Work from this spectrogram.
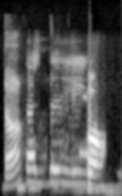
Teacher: जबान को हमने ऊपर सामने की दांतों दांतों की जड़ में लगाई त त फिर जबान की करवट को हमने लगाया मसूड़ों से · پہلے زبان کو ہم نے اوپر سامنے کی دانتوں کی جڑ میں لگائی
